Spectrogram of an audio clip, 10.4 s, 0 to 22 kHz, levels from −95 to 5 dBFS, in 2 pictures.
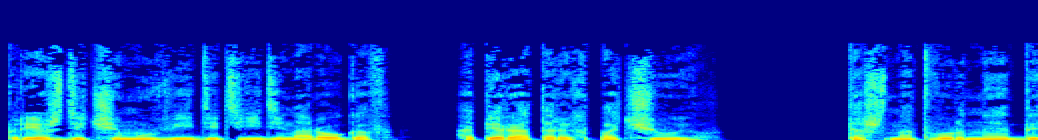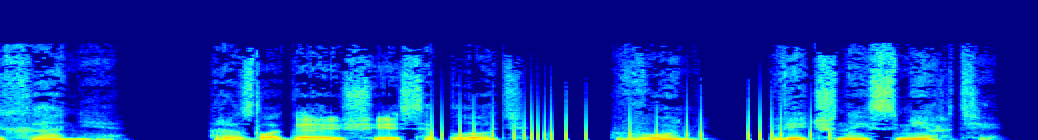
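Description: Likely interference or a faulty connection injects a train of clicks from 7.34 to 9.34 s, about twenty similar pops at an uneven 11.1 per second, ticking well above the sound.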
